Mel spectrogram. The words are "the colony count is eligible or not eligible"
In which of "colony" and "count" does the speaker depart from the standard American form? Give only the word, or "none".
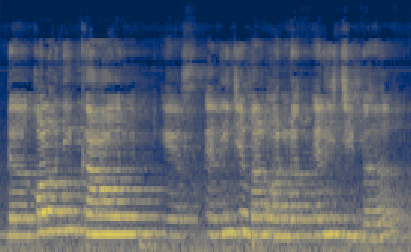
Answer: count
